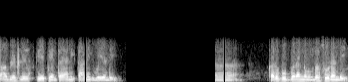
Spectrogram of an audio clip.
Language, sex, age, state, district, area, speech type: Telugu, male, 45-60, Telangana, Bhadradri Kothagudem, urban, conversation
